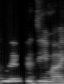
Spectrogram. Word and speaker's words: lymphedema: Ayanna imparts her personal experience becoming a world renowned performer despite an ongoing battle with, now, how do I pronounce this properly? Lymphedema? Lymphedema.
